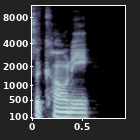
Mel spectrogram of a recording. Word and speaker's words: Cecconi: Just so everyone knows, C-E-C-C-O-N-I. Okay, that first C is going to be an S. That second C is going to be a K, and that's going to help you pronounce Ciccone correctly as we move forward, because he is a relevant character.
